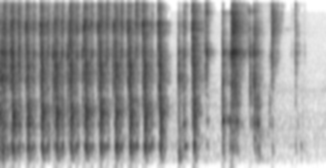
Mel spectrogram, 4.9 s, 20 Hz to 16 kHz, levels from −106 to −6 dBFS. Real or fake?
real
